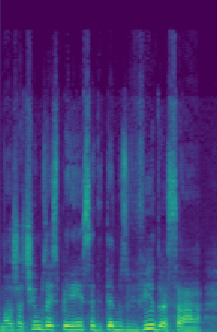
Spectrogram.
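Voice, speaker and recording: In a Curitiba accent, a woman talks fairly quickly at a fairly high pitch. Her tone is dark and mellow, and her intonation is fairly even. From southern Brazil, Curitiba. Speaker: lawyer and teacher. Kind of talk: interview.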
